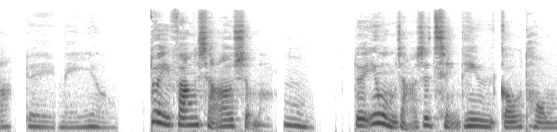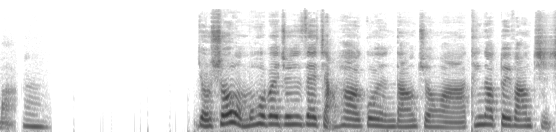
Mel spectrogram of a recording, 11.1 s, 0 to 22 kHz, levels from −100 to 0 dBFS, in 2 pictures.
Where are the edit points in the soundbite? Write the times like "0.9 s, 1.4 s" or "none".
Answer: none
